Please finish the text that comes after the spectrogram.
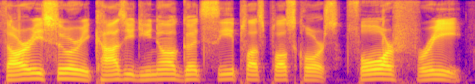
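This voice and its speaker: A young man who grew up in Pakistan chats casually through a livestream mic, greeting viewers by name and answering their questions as they come in. His voice is clean and smooth, sitting at a middle pitch for a man. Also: flat delivery, measured pace. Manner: chatty, reads viewer names and questions aloud. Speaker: online course instructor.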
